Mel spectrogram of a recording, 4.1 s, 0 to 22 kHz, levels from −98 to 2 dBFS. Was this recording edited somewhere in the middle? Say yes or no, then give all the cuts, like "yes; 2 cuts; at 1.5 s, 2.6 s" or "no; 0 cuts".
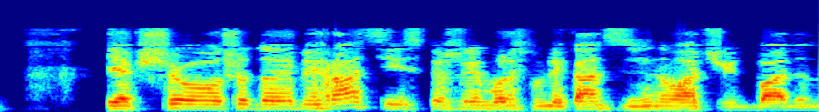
yes; 1 cut; at 1.1 s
